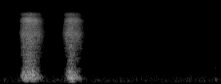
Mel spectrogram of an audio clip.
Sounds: Sniff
